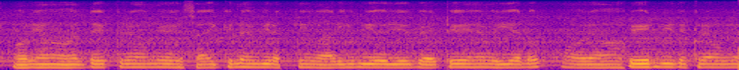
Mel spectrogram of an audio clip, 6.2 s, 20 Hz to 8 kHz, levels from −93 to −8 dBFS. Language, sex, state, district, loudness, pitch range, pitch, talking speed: Hindi, male, Bihar, Darbhanga, -27 LUFS, 135-145 Hz, 140 Hz, 250 wpm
